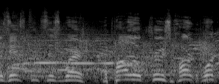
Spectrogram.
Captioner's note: crowd chatter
